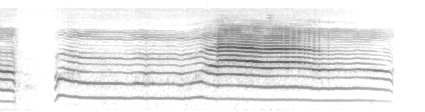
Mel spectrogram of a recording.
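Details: Angry female cat stamping its feet lets out a single long howl of about five seconds, steady at first, then growing louder and harsher with a trembling quality before it fades and cuts off.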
